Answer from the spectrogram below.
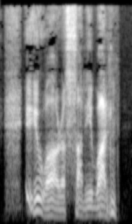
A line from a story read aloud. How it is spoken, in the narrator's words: chuckled the inspector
